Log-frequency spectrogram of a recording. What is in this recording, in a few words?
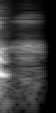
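damaged, Japanese; ruina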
